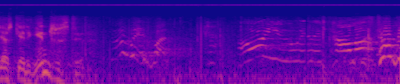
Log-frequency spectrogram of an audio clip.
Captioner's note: children yelling & taunting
